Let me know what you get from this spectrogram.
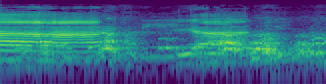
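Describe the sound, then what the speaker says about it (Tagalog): Several pet dogs bark, yip and whimper close by while people talk over them at a family birthday gathering. "Sabi ni Kring, maingay yung mga aso namin"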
